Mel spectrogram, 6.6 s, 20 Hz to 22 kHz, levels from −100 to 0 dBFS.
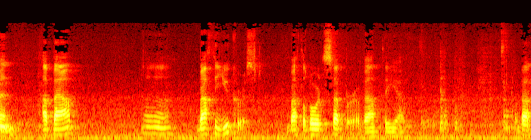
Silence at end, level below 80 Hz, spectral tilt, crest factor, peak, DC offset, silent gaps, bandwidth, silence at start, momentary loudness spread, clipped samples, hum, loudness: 0 s; -38 dBFS; -6 dB/octave; 20 dB; -2 dBFS; under 0.1%; none; 12 kHz; 0 s; 19 LU; under 0.1%; none; -21 LUFS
